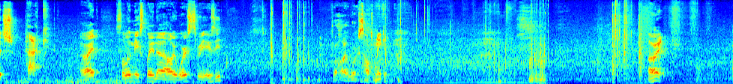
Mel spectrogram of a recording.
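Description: A young man talks casually and close to the microphone.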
